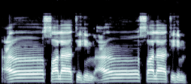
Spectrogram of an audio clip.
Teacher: نون کو پورا نہیں پڑھیں گے، آدھا پڑھ کر کے ناک میں آواز لے جائیں گے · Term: غنہ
